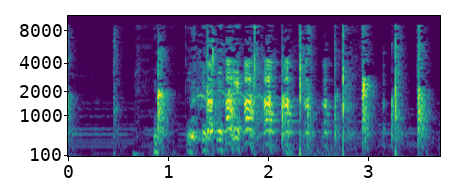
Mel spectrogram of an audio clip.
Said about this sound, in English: I'm going to clap the round of applause like the Stern Show. Yeah. Get that clapping going like the Stern Show.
